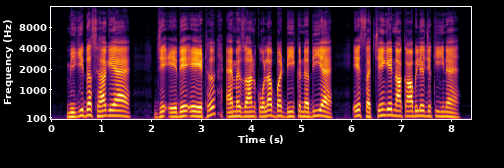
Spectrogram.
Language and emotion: Dogri, surprised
